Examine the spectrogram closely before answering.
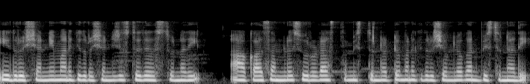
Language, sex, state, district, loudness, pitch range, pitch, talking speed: Telugu, female, Andhra Pradesh, Guntur, -14 LUFS, 195-205 Hz, 200 Hz, 170 wpm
